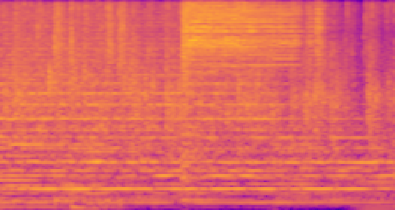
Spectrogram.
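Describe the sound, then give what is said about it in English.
A seated audience at a church service claps together in a dense, continuous patter of many hands, steady and loud for a few seconds. Sustained musical tones hum underneath, and no one speaks. “But today, as you sit, according to your sitting and your clapping, may God let you sit on your chair.”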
